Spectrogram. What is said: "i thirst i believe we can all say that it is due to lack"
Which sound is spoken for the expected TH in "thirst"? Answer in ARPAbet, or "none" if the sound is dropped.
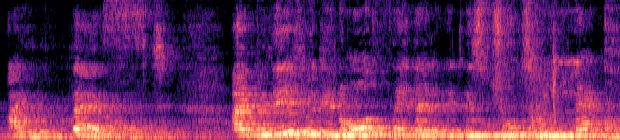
F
